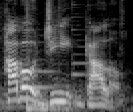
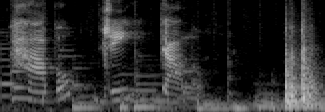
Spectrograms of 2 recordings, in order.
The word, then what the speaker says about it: Rabo de Galo: Rabo de Galo. Rabo de Galo.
